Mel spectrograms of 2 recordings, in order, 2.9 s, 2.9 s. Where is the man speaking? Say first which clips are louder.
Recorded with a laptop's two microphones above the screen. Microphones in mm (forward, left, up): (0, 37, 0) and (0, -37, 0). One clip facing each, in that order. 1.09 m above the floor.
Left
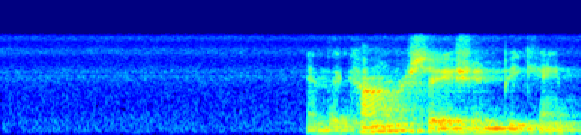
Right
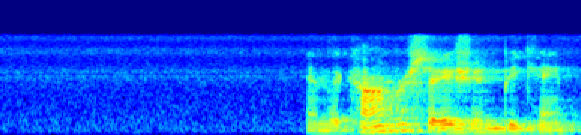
Right 3 dB; 20° right (ahead or behind), 0.9 m.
